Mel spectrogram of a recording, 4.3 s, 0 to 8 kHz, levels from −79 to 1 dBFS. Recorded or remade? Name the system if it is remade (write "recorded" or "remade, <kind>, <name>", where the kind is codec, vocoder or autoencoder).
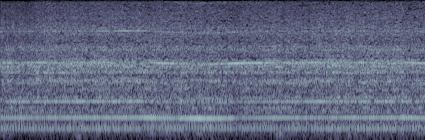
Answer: recorded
